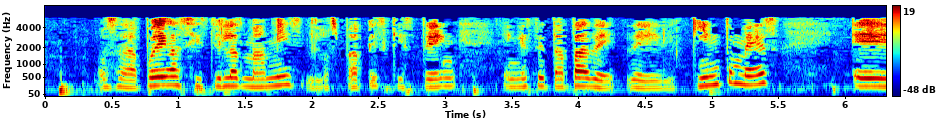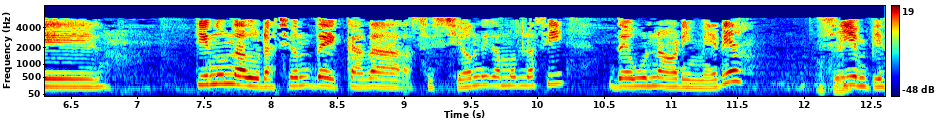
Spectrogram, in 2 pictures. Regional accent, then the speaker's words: Ecuador; nos une en la parte cultural como ecuatorianos

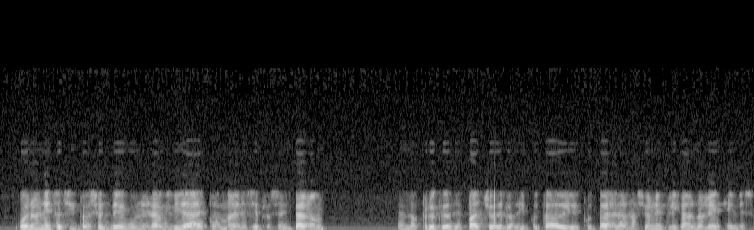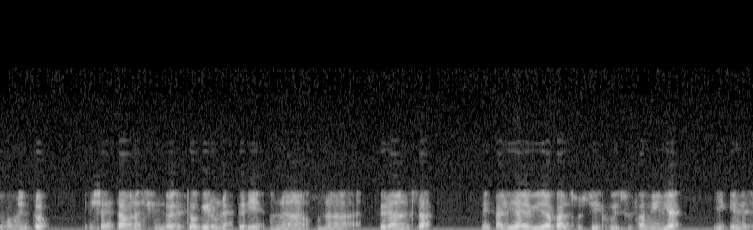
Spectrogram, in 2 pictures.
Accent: Trenque Lauquen, Buenos Aires Province, Argentina; yo estoy en Trenquelauquen, yo soy oriundo de Trenquelauquen, estoy cerquita

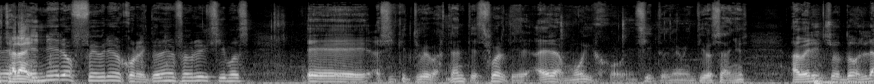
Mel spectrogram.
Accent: United States; me criaron de muy chiquitito en Estados Unidos, soy nacido acá.

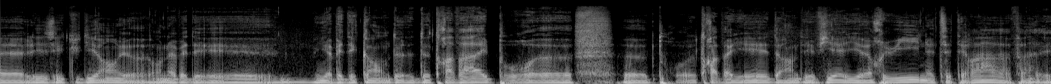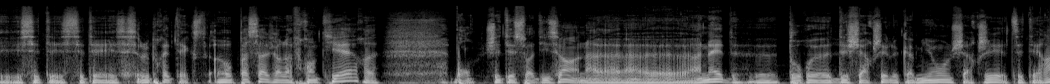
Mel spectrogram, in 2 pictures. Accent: Setúbal, Portugal; now in France; Moi aussi, quand je suis parti du Portugal, ce n'était pas pour rester en France. Je devais aller à Hambourg parce que les copains de la plage, là, à Setúbal, on devait aller travailler déjà dans des cargos à Hambourg

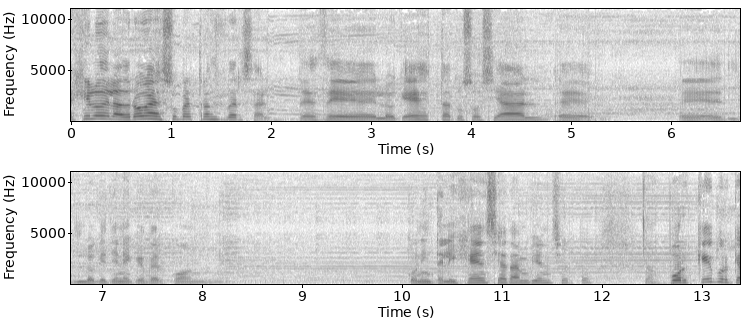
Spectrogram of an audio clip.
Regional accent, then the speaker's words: Tocopilla, Antofagasta, Chile; Mira, yo vengo del norte del país, de una ciudad de... Bueno, yo vengo de Tocopilla.

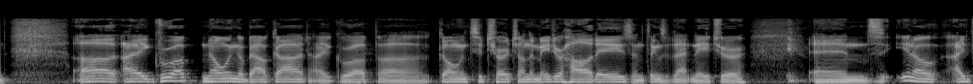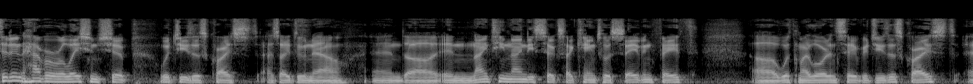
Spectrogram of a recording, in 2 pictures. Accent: Yonkers, New York, United States; I was actually born and raised in Westchester County, New York, my whole life in Yonkers, where I'm actually the pastor of the church now.

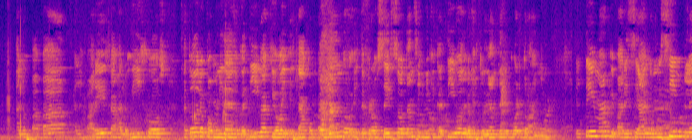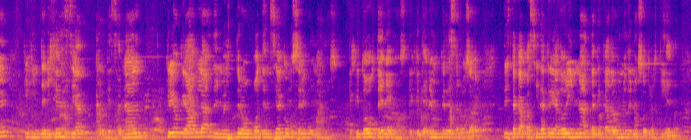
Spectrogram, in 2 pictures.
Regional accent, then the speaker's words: Argentina; los que atravesamos, perdón, como argentinos

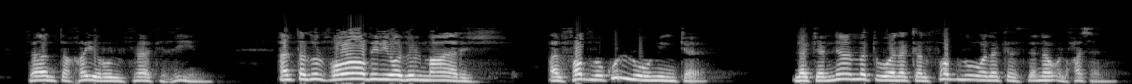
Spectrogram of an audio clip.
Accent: Egypt; احفظ بلادنا مصر آمنة مطمئنة وبلاد المسلمين.

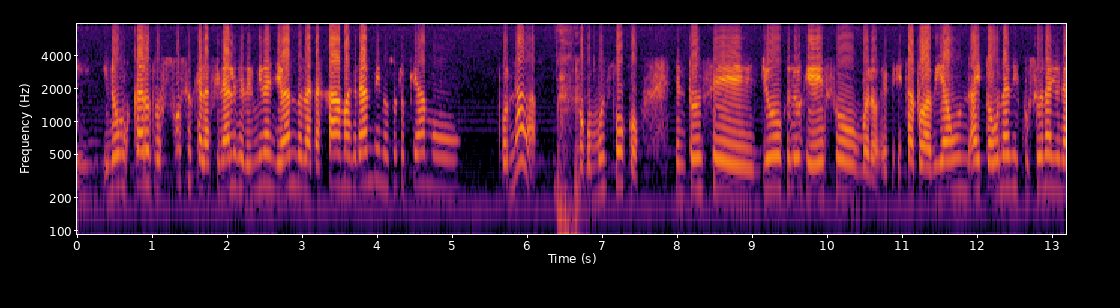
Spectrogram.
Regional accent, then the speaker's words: Chile; nosotros tenemos que tender como trabajadores y como chilenos a convertirnos en un país desarrollado

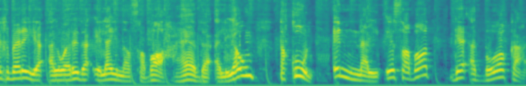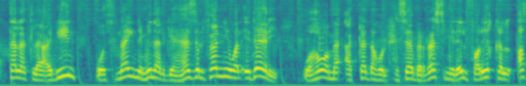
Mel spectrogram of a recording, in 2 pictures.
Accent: Alexandria, Alexandria Governorate, Egypt; تبين وجود حالة عندنا في اسكندرية

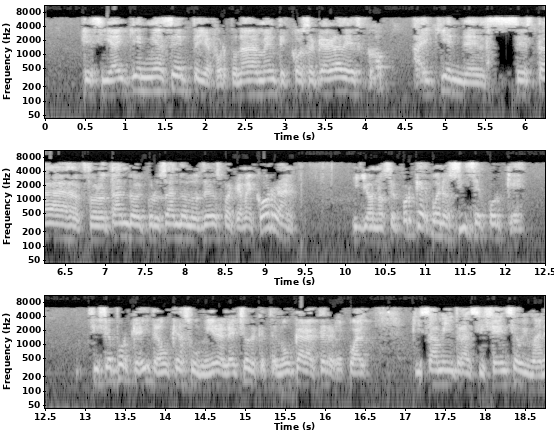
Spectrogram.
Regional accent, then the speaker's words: Xalapa, Veracruz, Mexico; la televisión de mi pueblo, de Veracruz y de Jalapa

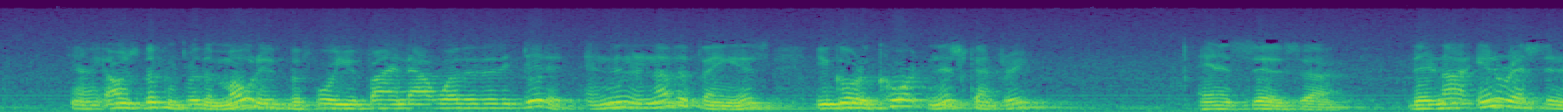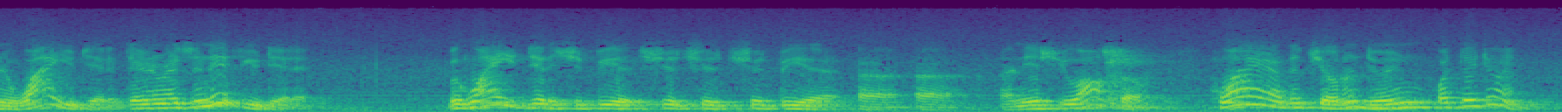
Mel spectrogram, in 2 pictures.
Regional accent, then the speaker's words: Kentucky, United States; now in Wheeling, United States; where I live in Wheeling, West Virginia. I'm from Kentucky. I'm a Kentucky boy.

